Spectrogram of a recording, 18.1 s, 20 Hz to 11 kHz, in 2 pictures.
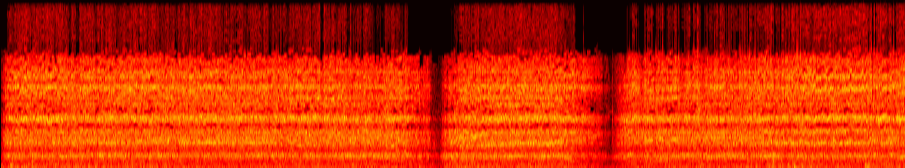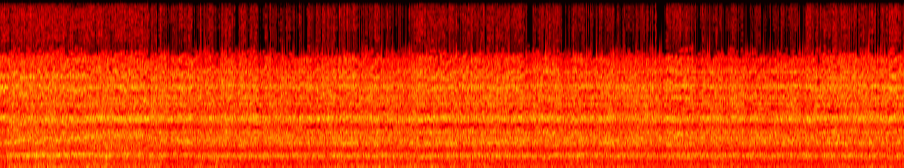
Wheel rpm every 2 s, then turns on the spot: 230, 210, 140, 160, 230, 250, 230, 230, 230.
none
